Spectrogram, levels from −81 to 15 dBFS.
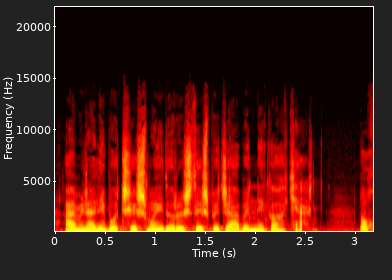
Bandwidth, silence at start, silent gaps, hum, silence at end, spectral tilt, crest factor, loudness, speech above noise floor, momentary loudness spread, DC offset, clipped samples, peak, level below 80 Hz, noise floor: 12 kHz; 0.1 s; none; none; 0 s; -5.5 dB/octave; 12 dB; -14 LUFS; 27 dB; 9 LU; under 0.1%; under 0.1%; -2 dBFS; -44 dBFS; -40 dBFS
